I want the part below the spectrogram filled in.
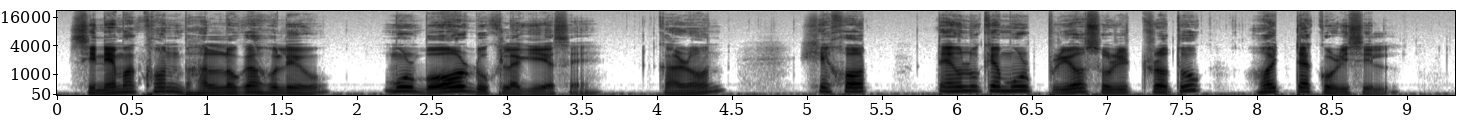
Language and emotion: Assamese, sad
